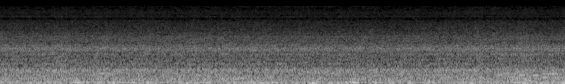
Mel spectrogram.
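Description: Passenger train running at speed, heard from inside an ICF coach: a steady noise of wheels on rails.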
